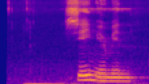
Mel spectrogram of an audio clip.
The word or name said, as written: zeemeermin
